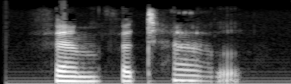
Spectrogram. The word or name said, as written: femme fatale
